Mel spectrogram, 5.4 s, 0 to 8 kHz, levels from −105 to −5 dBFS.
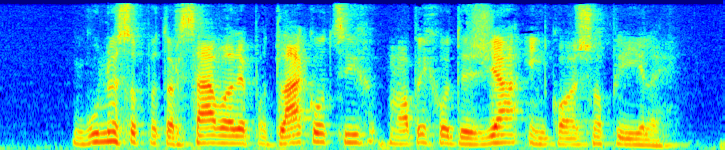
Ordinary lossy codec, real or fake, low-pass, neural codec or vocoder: AAC, 32 kbps; fake; 7.2 kHz; codec, 24 kHz, 0.9 kbps, WavTokenizer, medium speech release version 1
